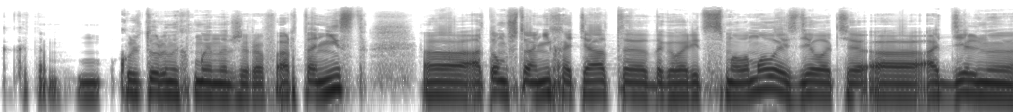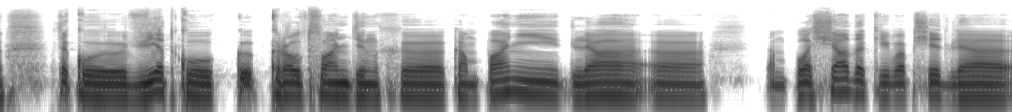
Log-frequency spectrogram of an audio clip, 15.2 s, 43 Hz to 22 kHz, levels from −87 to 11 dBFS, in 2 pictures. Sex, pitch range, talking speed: male, 105-120 Hz, 90 wpm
